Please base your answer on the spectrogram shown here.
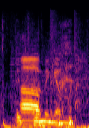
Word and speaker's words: Birmingham: Birmingham. Birmingham. We don't pronounce the H because why would we?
